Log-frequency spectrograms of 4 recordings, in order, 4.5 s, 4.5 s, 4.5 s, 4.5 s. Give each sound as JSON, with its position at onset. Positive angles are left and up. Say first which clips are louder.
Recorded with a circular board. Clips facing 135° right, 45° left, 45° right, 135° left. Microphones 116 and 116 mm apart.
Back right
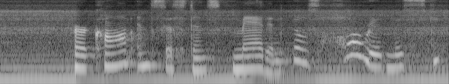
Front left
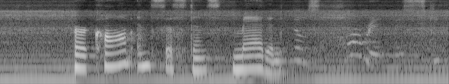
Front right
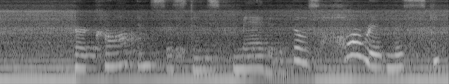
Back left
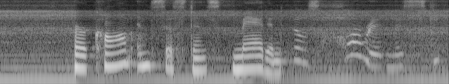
{"t": 0.8, "sound": "a woman speaking", "louder": "front left 2 dB, back left 15 dB", "azimuth_deg": 120, "distance_m": 1.0}
{"t": 2.9, "sound": "a woman speaking", "louder": "back right 9 dB, front right 3 dB", "azimuth_deg": -115, "distance_m": 0.7}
